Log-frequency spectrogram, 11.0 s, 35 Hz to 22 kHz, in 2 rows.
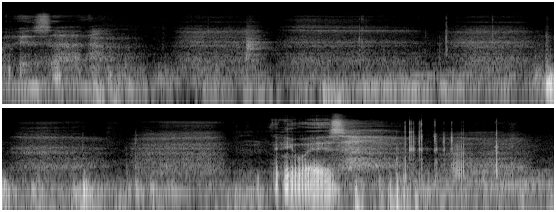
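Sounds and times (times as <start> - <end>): breathing close to microphone: 0.6 - 8.2, 8.8 - 11.0
dull low thumps: 5.1 - 8.2.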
